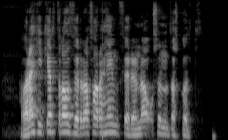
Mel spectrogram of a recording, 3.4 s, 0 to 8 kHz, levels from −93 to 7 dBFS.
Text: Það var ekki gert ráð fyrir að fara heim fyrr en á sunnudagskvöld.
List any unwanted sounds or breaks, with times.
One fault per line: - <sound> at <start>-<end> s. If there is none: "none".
none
